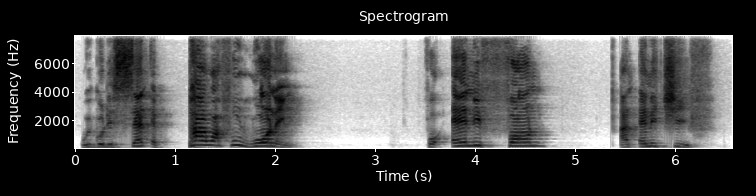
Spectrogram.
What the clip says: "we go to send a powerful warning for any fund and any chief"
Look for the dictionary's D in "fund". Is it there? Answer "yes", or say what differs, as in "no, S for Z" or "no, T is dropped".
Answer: no, D is dropped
